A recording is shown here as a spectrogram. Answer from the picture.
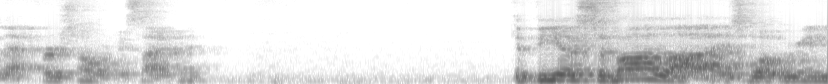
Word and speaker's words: Biot-Savart: Obviously, these guys were French, hence it's not the Biot-Savart. Biot-Savart is my best pronunciation. I'm not a French speaker, so take it for what it's worth.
